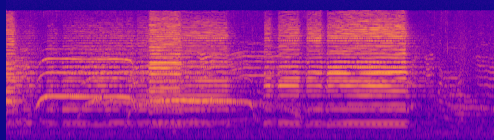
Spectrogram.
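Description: Car horns honking in long held blasts, more than one at a time, as vehicles drive past, with people's voices shouting over them. The horns stop about five seconds in.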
